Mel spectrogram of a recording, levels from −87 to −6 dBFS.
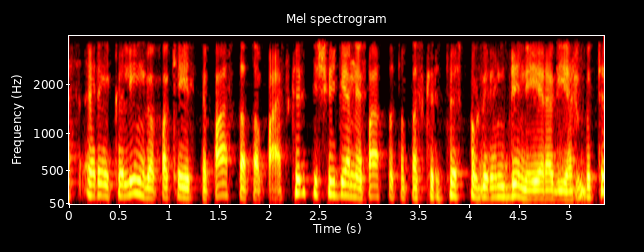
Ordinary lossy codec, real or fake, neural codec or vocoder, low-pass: AAC, 24 kbps; fake; codec, 16 kHz, 8 kbps, FunCodec, trained on LibriTTS, 25 frames a second; 3.6 kHz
